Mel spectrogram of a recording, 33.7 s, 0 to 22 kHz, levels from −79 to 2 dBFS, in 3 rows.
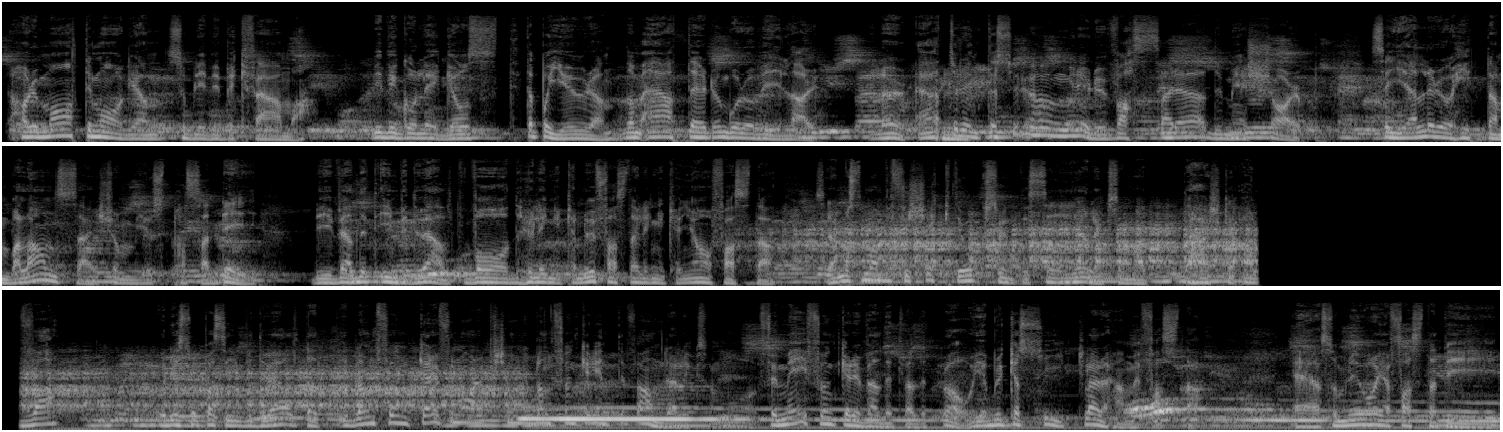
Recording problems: animal sounds; very loud; from 17 s on; 3 dB above the speech
voice in the background; loud; throughout; 6 dB below the speech
audio cutting out; at 21 s for 2 s

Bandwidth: 15 kHz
